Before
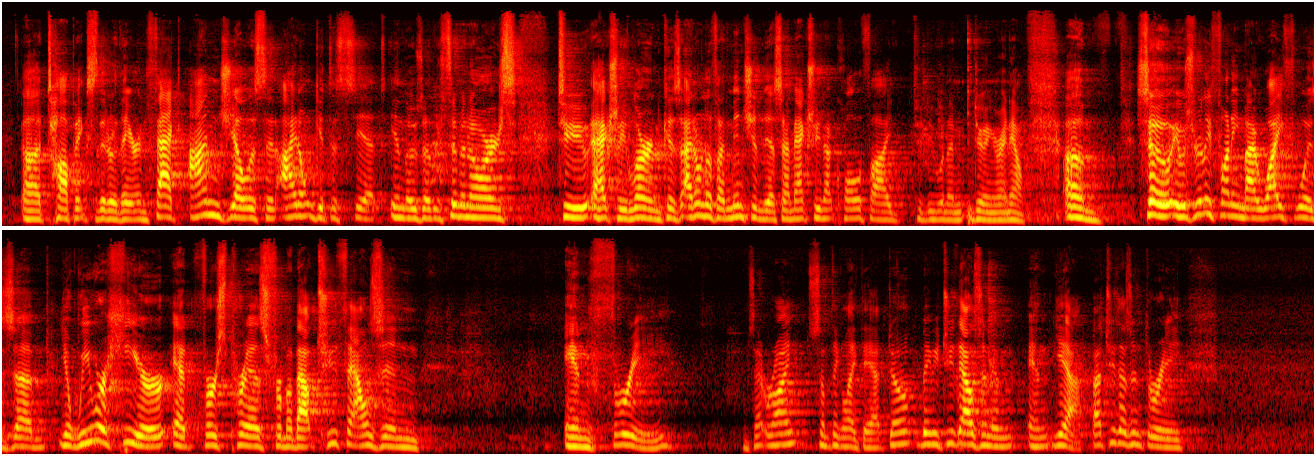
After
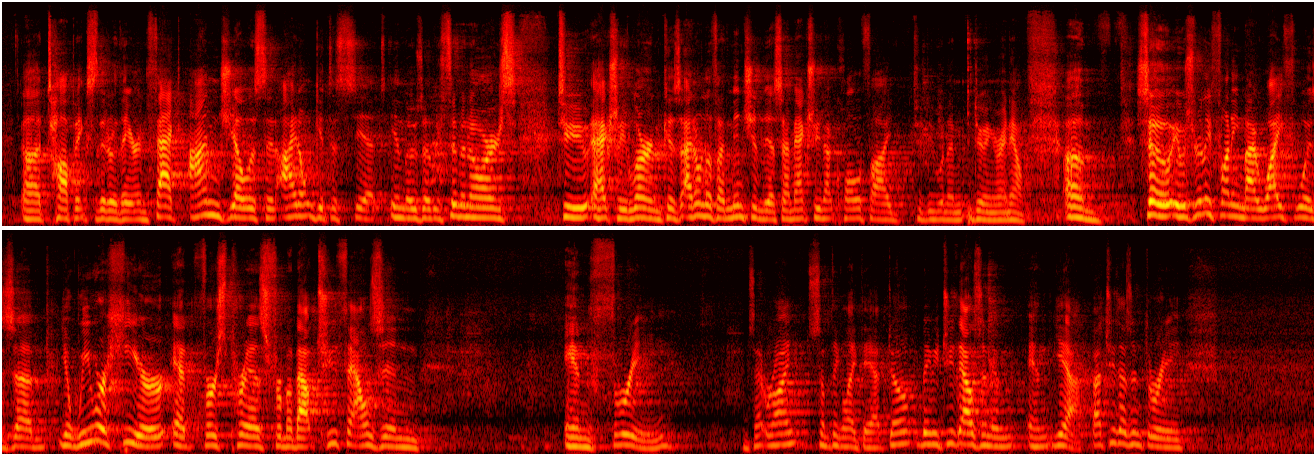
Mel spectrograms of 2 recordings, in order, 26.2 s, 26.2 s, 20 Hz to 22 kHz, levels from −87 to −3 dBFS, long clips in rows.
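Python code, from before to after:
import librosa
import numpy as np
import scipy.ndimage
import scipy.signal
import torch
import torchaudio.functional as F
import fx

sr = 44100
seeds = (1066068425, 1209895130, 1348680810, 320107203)

y = fx.law_mismatch(x, sr, coded='mu')
y = y * librosa.db_to_amplitude(-8.5)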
